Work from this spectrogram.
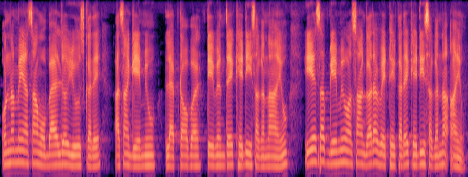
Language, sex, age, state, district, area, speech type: Sindhi, male, 18-30, Maharashtra, Thane, urban, spontaneous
